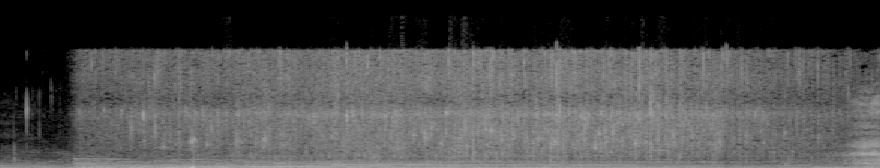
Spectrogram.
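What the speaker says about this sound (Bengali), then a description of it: "প্রথমে রসুন হালকা ফ্রাই করে নিয়ে তারপর এর মধ্যে বিন দিয়ে দিয়েছি আর একটু পেঁয়াজ কুচি দিয়ে দিলাম" Garlic, beans and chopped onion fry in a pan with a steady, even sizzle that holds throughout, with a faint knock near the start and no voices.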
